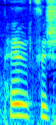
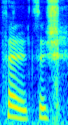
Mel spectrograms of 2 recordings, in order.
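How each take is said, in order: First: The word begins with a plain p sound. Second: The word begins with a pf sound. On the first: This is how locals say it. The speaker calls it right. "Ohne F" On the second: This is the standard form. The speaker calls it wrong. "nicht Pfälzisch"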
